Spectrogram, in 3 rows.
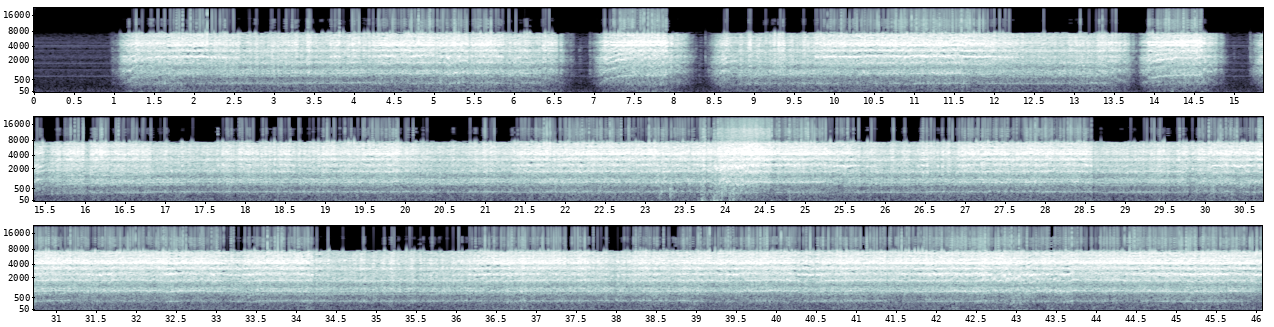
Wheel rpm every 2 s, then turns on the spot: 90, 210, 220, 100, 160, 210, 170, 110, 220, 230, 230, 230, 210, 230, 220, 220, 230, 220, 230, 230, 230, 210, 210.
none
